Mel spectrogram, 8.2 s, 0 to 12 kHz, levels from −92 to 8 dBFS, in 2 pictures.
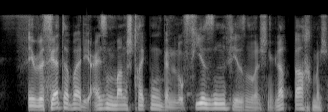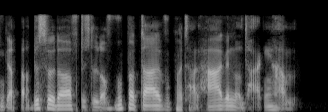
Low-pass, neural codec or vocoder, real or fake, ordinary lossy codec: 7.2 kHz; codec, 16 kHz, 2 kbps, X-Codec, HuBERT features, trained on balanced general audio; fake; AAC, 64 kbps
